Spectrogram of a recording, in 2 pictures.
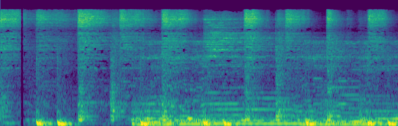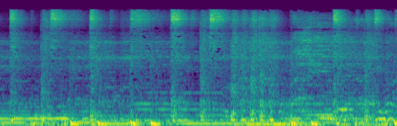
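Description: Live rock band playing an instrumental intro: drum kit alone at first, then bass guitar and electric guitar come in together about two seconds in and the full band plays on with a steady beat.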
